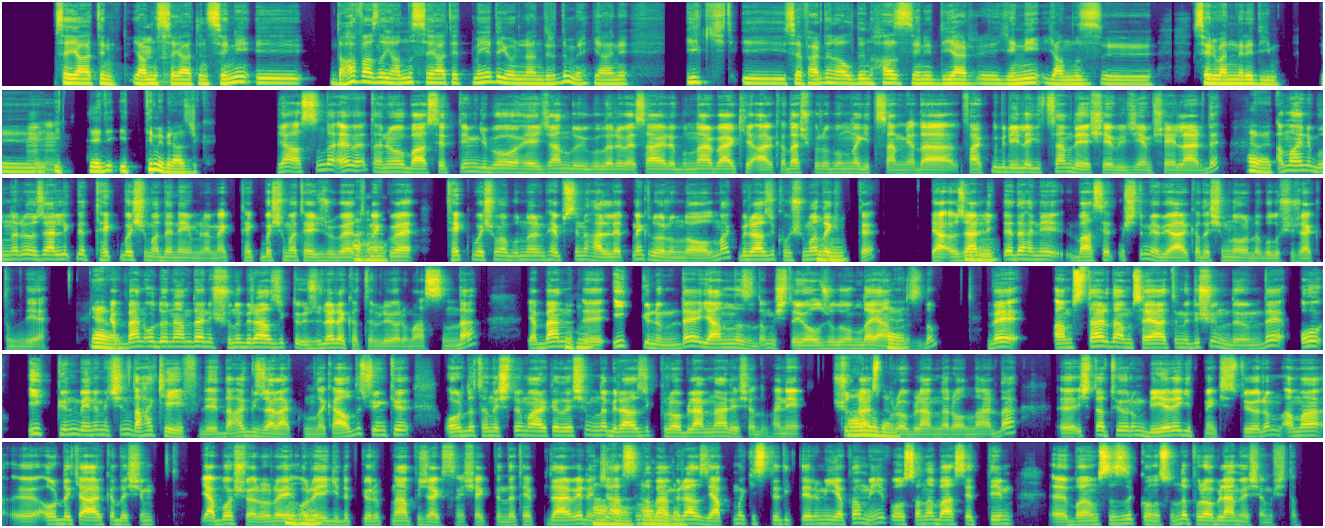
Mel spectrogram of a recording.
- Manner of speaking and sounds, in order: none
- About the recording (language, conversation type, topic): Turkish, podcast, Yalnız seyahat etmenin en iyi ve kötü tarafı nedir?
